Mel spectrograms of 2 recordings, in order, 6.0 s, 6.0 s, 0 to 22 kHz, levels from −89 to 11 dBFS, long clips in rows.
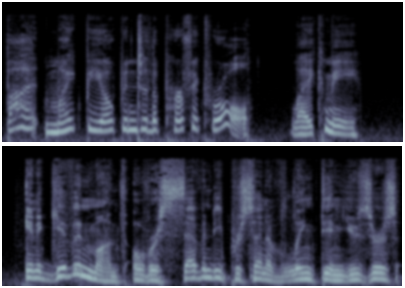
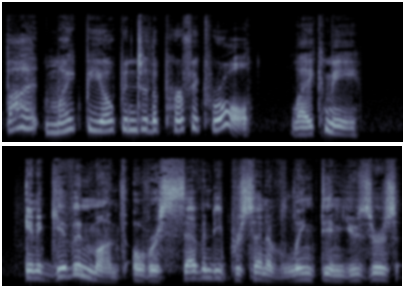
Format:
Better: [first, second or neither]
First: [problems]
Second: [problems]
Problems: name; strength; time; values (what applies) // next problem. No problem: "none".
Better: first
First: none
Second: thin; somewhat; fading below 350 Hz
